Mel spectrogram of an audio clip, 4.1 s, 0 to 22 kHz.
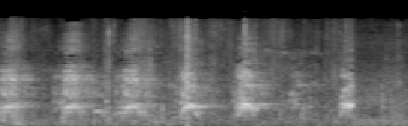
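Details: Young Belgian Malinois puppies, 7.5 weeks old, playing on a rubble pile; a series of six short yelping yips about every half second, the last ones sharper and louder, over a quiet background.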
